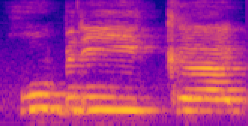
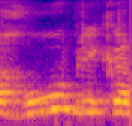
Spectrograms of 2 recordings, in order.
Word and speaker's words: rubrica: Por exemplo, rubrica que o povo fala rúbrica, né? Ah, não existe rúbrica não.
